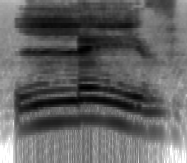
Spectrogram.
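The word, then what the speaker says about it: לב: So, in the Hebrew word for heart, lev. Lev. Again, the second character is bet, but it comes after a vowel, and so it does not have a dagesh, and it's pronounced v.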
